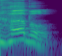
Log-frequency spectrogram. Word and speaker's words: herbal: The H is silent sometimes. No, it's not silent. It's not silent. It's right there, man. How can it be silent? It's not silent in herbal.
